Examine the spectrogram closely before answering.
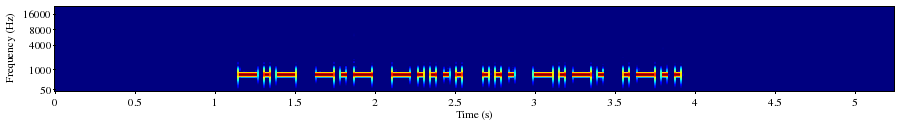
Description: Morse code, heard as a keyed tone, about 29 wpm, 700 Hz. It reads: KK6SCL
